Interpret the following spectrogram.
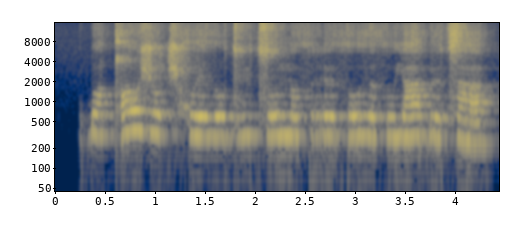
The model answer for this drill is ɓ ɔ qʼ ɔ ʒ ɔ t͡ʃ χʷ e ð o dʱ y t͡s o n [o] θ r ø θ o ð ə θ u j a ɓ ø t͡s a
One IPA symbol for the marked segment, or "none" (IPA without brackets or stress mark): ɔ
